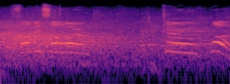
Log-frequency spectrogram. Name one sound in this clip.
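A crowd cheers and claps briefly in a large echoing hall, then quiets.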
